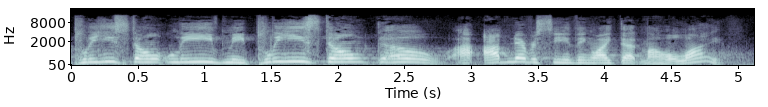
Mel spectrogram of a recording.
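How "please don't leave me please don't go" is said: desperate, high, drawn-out pleading wail. Retelling a man at the speaker's grandmother's casket: retelling a screamed plea. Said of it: "he was screaming my grandmother's name and begging her".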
